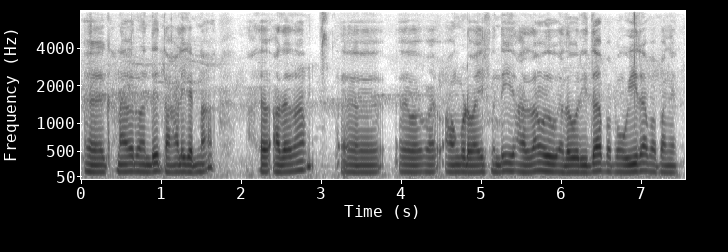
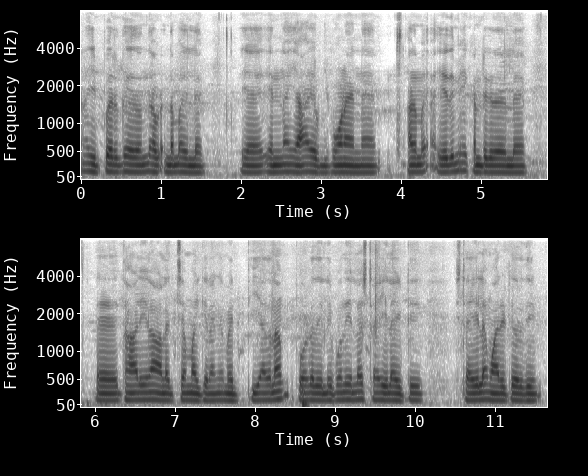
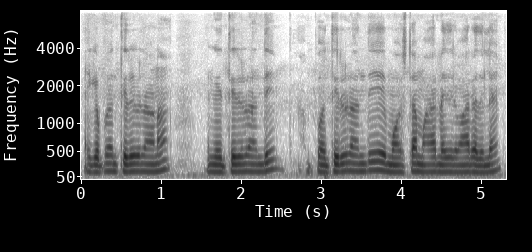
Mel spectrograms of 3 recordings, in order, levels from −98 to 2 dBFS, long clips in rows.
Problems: background sounds at intervals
